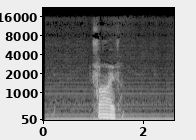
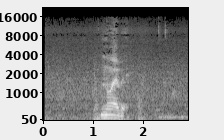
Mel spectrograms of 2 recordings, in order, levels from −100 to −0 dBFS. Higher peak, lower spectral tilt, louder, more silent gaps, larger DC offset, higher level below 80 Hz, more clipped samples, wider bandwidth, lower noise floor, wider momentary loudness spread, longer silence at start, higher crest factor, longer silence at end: about the same, -2 dBFS vs -2 dBFS; first, -7.5 dB/octave vs -5.5 dB/octave; second, -17 LUFS vs -14 LUFS; neither; neither; about the same, -36 dBFS vs -40 dBFS; neither; about the same, 15.5 kHz vs 15.5 kHz; about the same, -36 dBFS vs -37 dBFS; about the same, 25 LU vs 25 LU; about the same, 0.1 s vs 0.05 s; about the same, 20 dB vs 18 dB; about the same, 0 s vs 0 s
